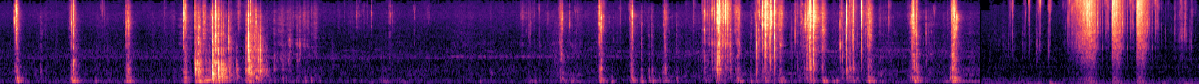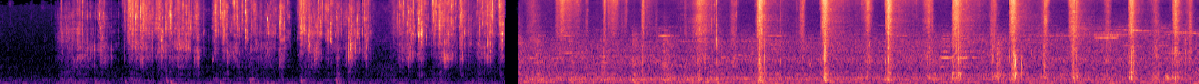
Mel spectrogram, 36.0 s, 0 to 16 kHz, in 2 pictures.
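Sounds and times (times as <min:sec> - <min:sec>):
foam beads crunching in slime: 0:10.6 - 0:13.1, 0:15.1 - 0:18.0, 0:18.8 - 0:25.6.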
